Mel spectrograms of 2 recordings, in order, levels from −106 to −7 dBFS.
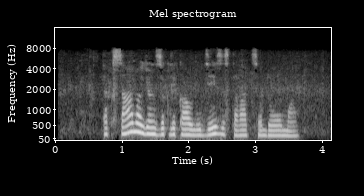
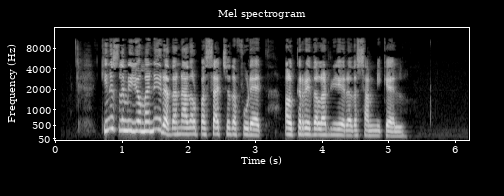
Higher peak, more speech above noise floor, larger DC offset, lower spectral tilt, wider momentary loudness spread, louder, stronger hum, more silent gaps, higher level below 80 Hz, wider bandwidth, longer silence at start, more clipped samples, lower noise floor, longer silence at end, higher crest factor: second, -12 dBFS vs -8 dBFS; second, 34 dB vs 55 dB; neither; first, -6.5 dB/octave vs -3.5 dB/octave; first, 12 LU vs 6 LU; second, -28 LUFS vs -25 LUFS; neither; neither; first, -66 dBFS vs -80 dBFS; second, 8.2 kHz vs 11.5 kHz; about the same, 0.7 s vs 0.75 s; neither; second, -61 dBFS vs -80 dBFS; second, 0.5 s vs 1 s; about the same, 16 dB vs 20 dB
